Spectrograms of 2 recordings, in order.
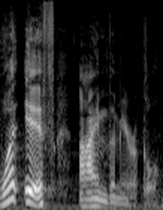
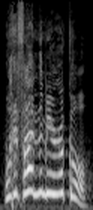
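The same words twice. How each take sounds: First: Said in the usual way. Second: Very high, loud proclamation; impassioned preacher's cry. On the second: Retold or imitated. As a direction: cry it out as the sermon's climax. Line repeated as preaching climax.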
